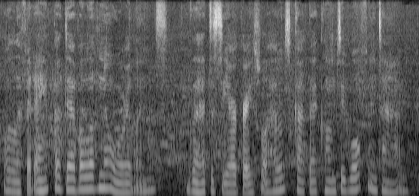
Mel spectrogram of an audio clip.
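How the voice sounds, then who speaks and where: A low female voice thick with vocal fry, a woman acting a self-assured detective seer. She is flirtatious, sly and playful, teasing her way through an audio drama. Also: fairly even intonation, brisk, very noisy. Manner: playful, sly, drawling endearments.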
